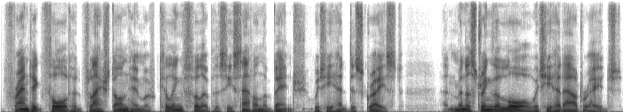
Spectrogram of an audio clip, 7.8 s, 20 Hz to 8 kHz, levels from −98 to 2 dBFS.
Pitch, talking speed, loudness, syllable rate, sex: 90 Hz, 210 wpm, -18 LUFS, 5.5 syllables/s, male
